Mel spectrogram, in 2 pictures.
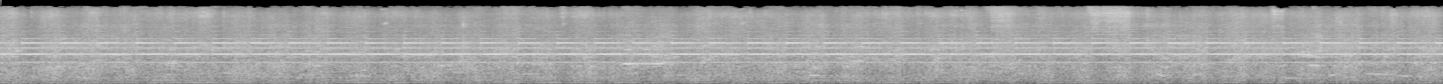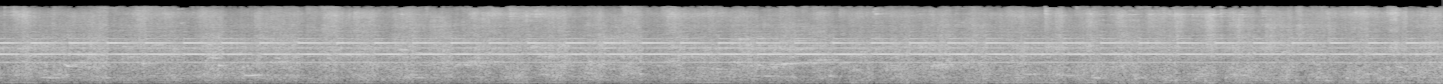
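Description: Coal hopper cars of a unit coal train rolling past: a steady wheel-and-rail rumble with a light regular pulse, and several high steady tones held the whole time.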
